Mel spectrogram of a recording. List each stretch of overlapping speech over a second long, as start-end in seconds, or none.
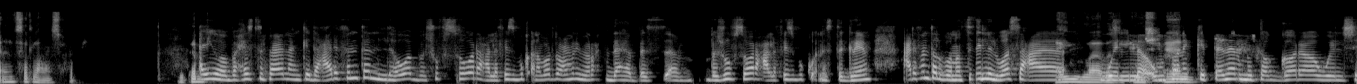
10.6-12.0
